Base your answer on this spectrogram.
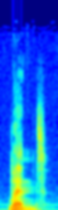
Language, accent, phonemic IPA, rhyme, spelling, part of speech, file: English, US, /lɛnz/, -ɛnz, lens, noun / verb, En-us-lens.ogg
- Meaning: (noun) An object, usually made of glass, that focuses or defocuses the light that passes through it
